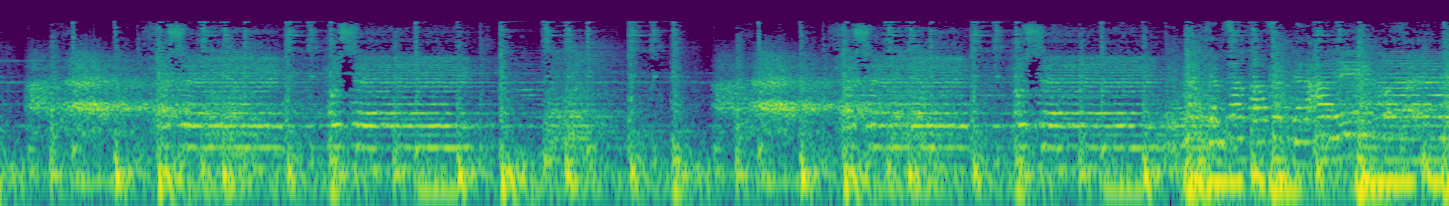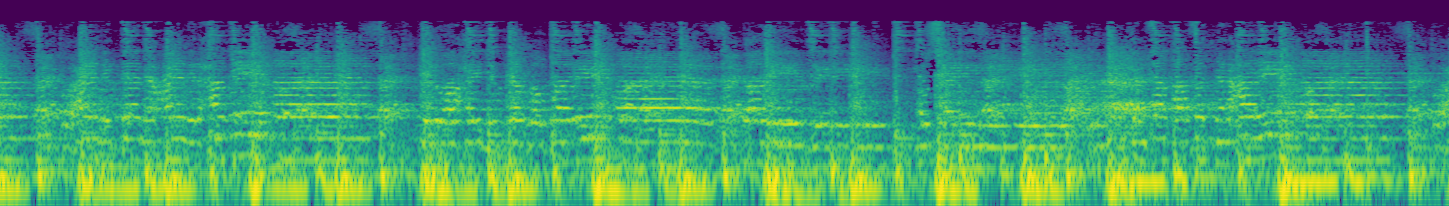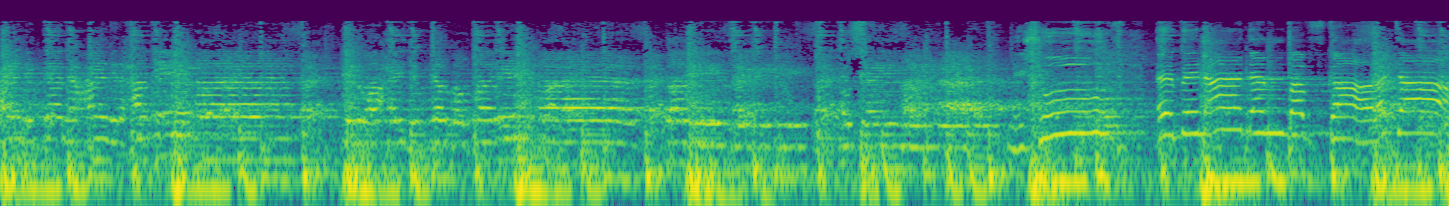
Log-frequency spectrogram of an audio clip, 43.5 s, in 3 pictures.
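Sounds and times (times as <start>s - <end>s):
Arabic nawha chant: 0.2s - 6.3s, 7.1s - 41.4s, 42.5s - 43.4s.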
